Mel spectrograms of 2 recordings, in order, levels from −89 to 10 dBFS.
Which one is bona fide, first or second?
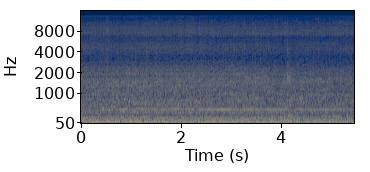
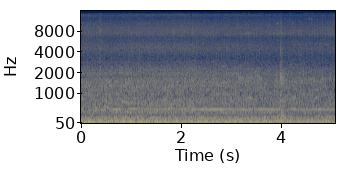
second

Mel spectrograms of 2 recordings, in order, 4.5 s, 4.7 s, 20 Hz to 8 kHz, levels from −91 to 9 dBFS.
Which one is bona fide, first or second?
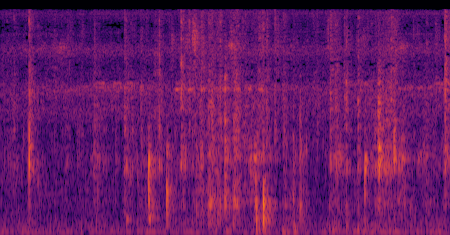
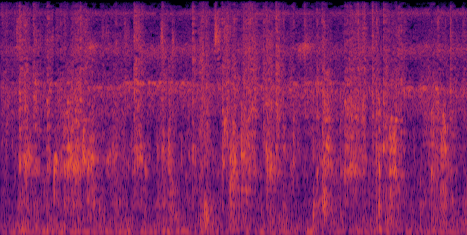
first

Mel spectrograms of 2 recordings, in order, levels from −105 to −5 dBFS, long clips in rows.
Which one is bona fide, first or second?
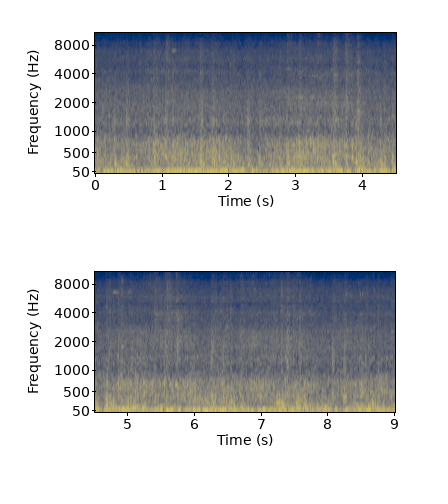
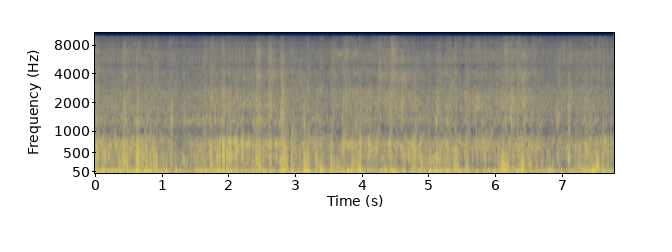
first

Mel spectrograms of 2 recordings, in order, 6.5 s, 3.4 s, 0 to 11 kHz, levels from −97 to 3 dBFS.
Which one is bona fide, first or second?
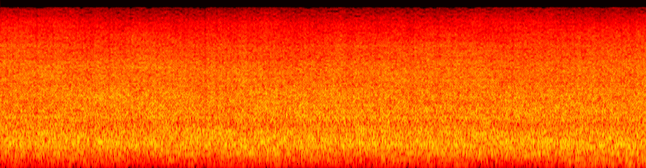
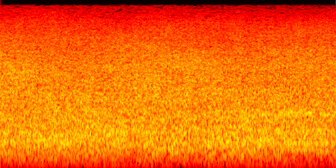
second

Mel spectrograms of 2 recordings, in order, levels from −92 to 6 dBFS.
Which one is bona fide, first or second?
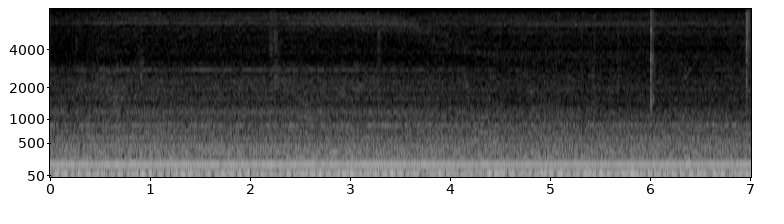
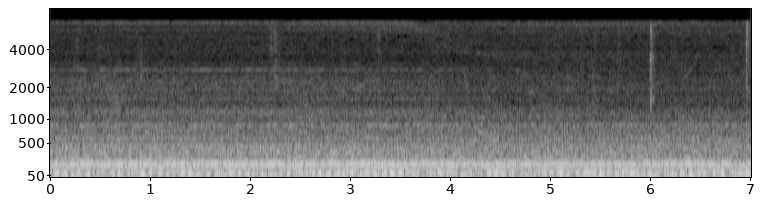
first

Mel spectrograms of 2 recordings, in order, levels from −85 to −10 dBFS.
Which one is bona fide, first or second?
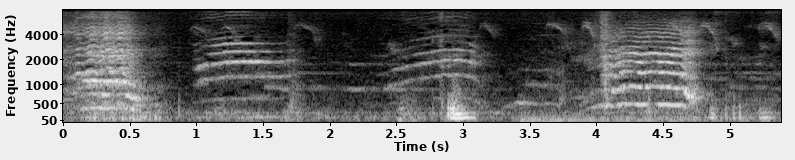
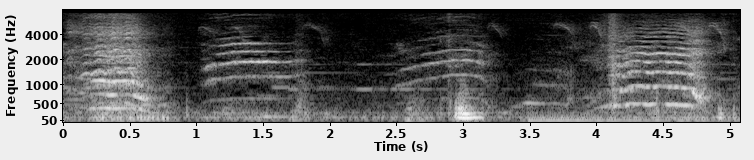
second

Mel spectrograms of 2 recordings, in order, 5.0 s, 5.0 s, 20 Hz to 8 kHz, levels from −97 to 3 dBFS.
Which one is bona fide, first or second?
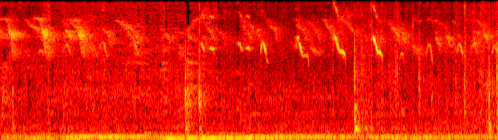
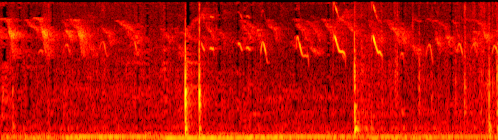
second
